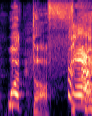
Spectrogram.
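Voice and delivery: high slow stunned laugh; shocked. Retold or imitated. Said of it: "he goes".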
